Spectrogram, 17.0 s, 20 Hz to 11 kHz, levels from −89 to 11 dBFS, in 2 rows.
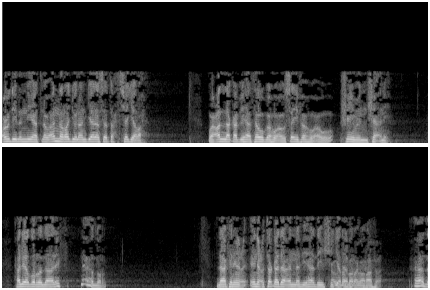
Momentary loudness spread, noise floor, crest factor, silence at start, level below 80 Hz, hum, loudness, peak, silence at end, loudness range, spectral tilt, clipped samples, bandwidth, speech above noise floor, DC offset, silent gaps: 9 LU; -65 dBFS; 14 dB; 0 s; -54 dBFS; none; -16 LUFS; -2 dBFS; 0 s; 5 LU; -11.5 dB/octave; under 0.1%; 5.8 kHz; 50 dB; under 0.1%; none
